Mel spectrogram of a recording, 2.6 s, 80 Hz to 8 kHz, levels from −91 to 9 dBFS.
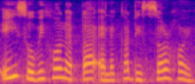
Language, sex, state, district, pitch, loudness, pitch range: Assamese, female, Assam, Kamrup Metropolitan, 265 Hz, -13 LUFS, 240-280 Hz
